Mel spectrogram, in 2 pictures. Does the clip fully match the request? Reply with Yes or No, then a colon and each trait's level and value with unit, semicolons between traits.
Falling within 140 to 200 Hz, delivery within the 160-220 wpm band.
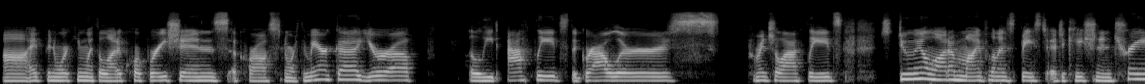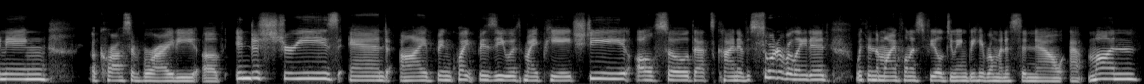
No: medium, 185 Hz; average, 150 wpm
